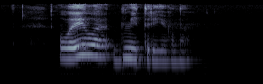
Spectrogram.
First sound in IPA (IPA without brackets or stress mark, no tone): lˠ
